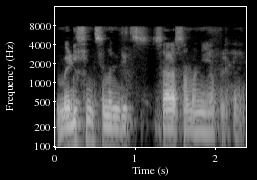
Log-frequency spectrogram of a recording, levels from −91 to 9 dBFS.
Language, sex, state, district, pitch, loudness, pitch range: Rajasthani, male, Rajasthan, Churu, 95 Hz, -25 LUFS, 90-105 Hz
